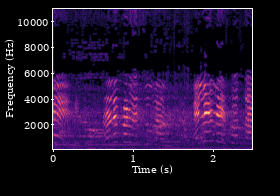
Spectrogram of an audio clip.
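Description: Young children's high-pitched voices calling out: three short exclamations about a second apart, the last the loudest.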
